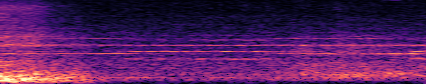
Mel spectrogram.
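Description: An ambulance siren sounds faint and steady as it passes by, holding a constant tone throughout.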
